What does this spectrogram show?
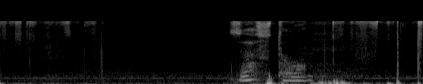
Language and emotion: Russian, sad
